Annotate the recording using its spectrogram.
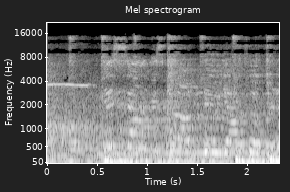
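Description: Live pop band playing with singing, over a strong bass and drum hits, recorded from the audience in an arena.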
